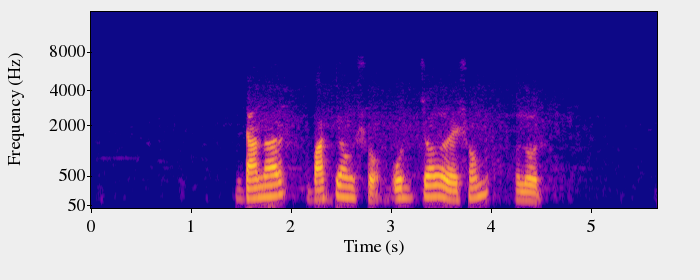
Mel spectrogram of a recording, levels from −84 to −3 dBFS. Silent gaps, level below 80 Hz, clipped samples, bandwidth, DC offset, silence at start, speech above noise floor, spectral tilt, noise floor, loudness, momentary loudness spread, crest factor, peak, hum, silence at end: none; -64 dBFS; under 0.1%; 4.2 kHz; under 0.1%; 1.45 s; 58 dB; -10.5 dB/octave; -77 dBFS; -20 LUFS; 10 LU; 20 dB; -2 dBFS; none; 1.2 s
